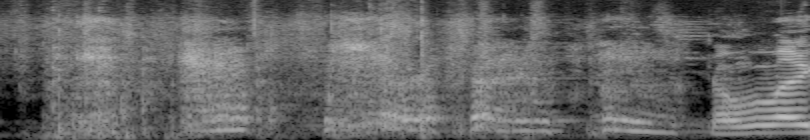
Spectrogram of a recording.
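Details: Pet dog excited over a big toy duck: repeated grumbling, moaning vocal bursts with whiny overtones, ending in a clear rising whine.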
